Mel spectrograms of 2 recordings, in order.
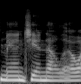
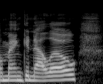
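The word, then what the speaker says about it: Manganiello: Once we stopped recording, I looked this up and he actually pronounces his name Joe Manganello.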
